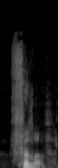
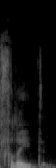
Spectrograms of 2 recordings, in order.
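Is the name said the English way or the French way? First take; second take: English; French. First: The name is said with an English pronunciation. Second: The name is said with a French pronunciation. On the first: The speaker calls it right. "Philip, not Philippe" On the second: The speaker calls it wrong. "I've got a French person"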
